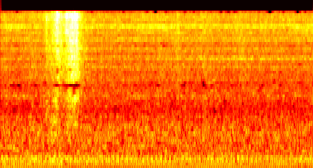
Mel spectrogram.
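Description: Steady low machine hum, with a brief papery swish about half a second in as a Kimwipe tissue is pulled from its box.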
